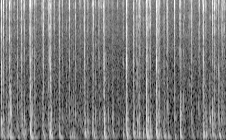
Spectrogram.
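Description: Fingertips type rapidly on the plastic keys of a backlit laptop keyboard, producing a steady stream of quick, overlapping taps. Each keystroke gives a short, dull thud with a faint bright click, and the taps vary in loudness, with occasional harder strikes standing out.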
